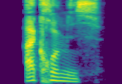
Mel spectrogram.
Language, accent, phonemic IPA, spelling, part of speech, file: French, France, /a.kʁɔ.mi/, achromie, noun, LL-Q150 (fra)-achromie.wav
- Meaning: vitiligo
